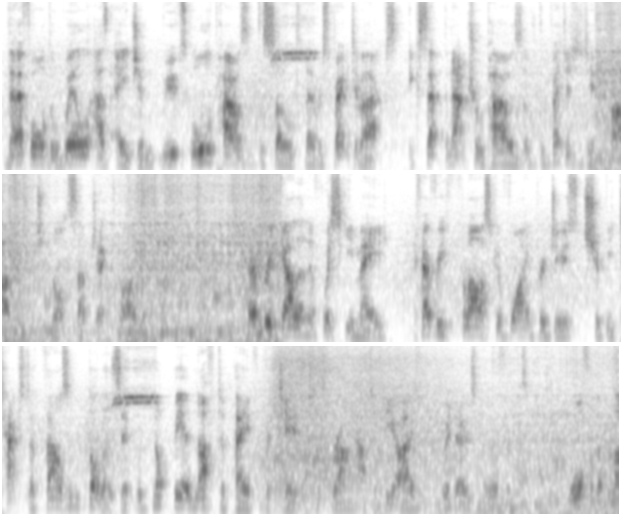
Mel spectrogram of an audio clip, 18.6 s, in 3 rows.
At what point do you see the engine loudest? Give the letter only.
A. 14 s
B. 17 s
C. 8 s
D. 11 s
C.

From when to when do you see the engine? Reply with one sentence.
The engine can be heard from 5.9 to 9.0 s and from 15.9 to 18.5 s.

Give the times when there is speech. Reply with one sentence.
The speech can be heard from 0.0 to 7.8 s and from 8.7 to 18.5 s.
